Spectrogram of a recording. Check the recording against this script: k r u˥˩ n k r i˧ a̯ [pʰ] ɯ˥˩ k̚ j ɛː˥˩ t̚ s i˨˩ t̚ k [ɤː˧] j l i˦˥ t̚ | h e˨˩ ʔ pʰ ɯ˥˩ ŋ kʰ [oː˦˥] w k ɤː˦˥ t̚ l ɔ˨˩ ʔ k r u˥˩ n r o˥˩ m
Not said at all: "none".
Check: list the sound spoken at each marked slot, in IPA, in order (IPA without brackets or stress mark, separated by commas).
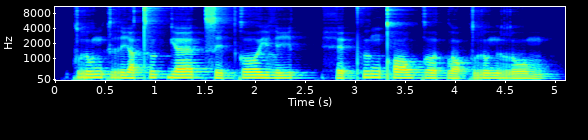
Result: tʰ, ɤː˥˩, ɔː˦˥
